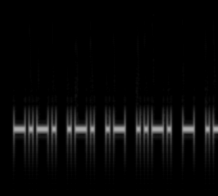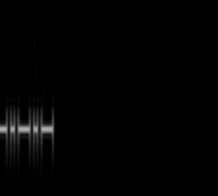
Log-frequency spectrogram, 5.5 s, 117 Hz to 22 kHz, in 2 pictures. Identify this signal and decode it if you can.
Morse code, heard as a keyed tone, about 25 wpm, 700 Hz. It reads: CRAFT.
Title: Sentences from Top 1000 Words - Review Part 6 - 25wpm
